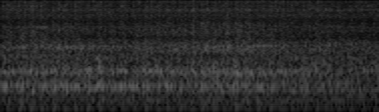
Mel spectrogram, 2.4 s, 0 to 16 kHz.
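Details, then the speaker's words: Renegade 125cc after fitting a rockwool-packed 45mm x 140mm baffle to the top exhaust pipe, which was previously a straight pipe: soft, even idle with light engine patter and a mellow, quiet exhaust, no blowing or rattles; healthy. "yep sounds lovely it sounds like it should the engine is so quiet you just hear the workings slightly ticking over inside the exhaust pipe is sweet both of them"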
